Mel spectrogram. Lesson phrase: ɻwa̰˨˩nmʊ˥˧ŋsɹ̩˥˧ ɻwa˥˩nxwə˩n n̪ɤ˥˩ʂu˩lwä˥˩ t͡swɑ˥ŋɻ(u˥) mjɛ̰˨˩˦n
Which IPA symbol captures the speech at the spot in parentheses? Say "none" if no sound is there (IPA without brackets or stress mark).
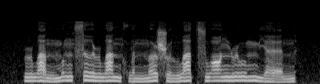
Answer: u˥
